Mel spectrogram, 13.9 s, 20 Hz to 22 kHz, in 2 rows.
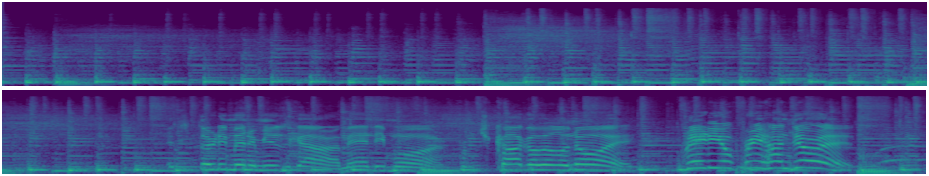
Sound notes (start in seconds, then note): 7.2 hablando en Inglés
